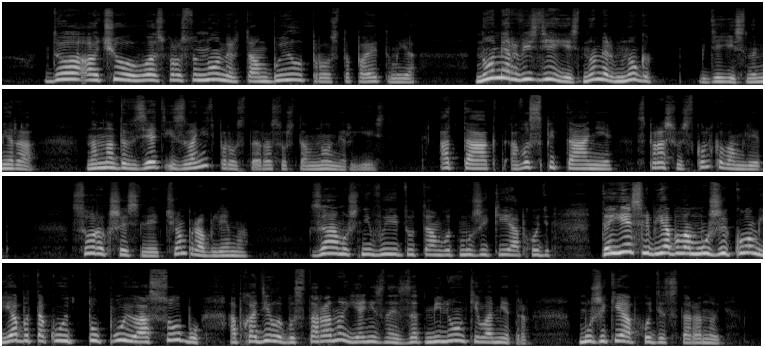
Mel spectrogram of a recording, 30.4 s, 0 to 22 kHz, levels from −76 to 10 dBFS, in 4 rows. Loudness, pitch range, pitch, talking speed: -22 LUFS, 185-260 Hz, 225 Hz, 145 wpm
